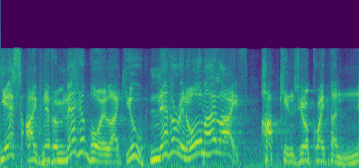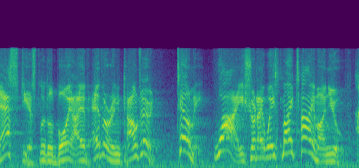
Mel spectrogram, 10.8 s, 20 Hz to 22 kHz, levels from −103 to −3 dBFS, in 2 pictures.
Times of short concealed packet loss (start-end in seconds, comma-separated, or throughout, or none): 0.90-0.95, 2.99-3.03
